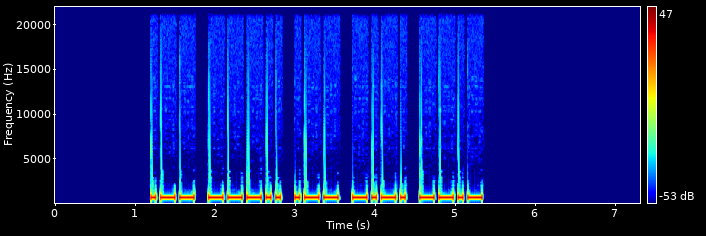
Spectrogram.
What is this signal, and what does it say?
Morse code, heard as a keyed tone, about 20 wpm, 700 Hz. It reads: W8WCQ
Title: USA Call Signs - 5 Characters - 20wpm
